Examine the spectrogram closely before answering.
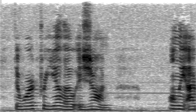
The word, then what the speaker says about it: jaune: Dink said the French word for yellow sounds just like Joan.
